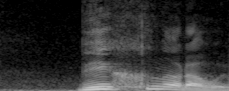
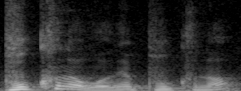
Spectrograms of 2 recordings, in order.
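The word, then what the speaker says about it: Büchner: 그래서 이게 어떻게 읽냐면 비흐너라고 읽어요. 알겠죠? 비흐너. 뭐라고? 자, 만수를 뭐라고 읽는다고? 자, 어떻게 읽냐면 이게 이제 독일어거든요. 독일어인데 이게 유 발음은 독일어에서 그냥 우예요. 우 이건데 그냥 그럼 만약에 이렇게 썼으면 부크너거든요. 부크너인데 그리고 이제 뒤에 얘는 거의 키읔 발음이에요. 그러니까 키읔이라기보다는 이제 키읔 발음인데 키읔 발음이고 뒤에는 그냥 너 이렇게 발음하면 돼요. 그래서 이제 그러니까 부크너 이렇게 발음하면 되거든요.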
